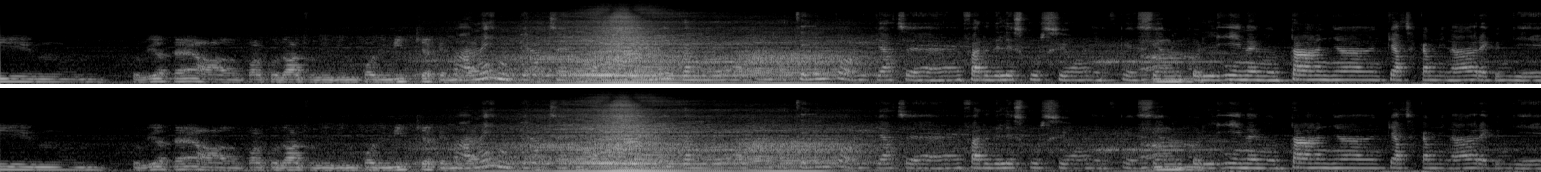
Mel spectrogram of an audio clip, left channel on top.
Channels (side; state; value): both; normal; correlation 0.81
